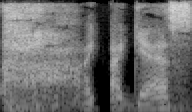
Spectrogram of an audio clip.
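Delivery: put-on heavy sigh. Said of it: "I got the perfect you impersonation".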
